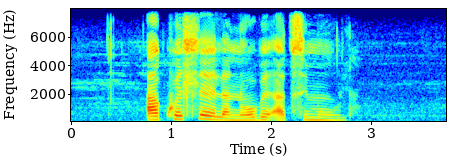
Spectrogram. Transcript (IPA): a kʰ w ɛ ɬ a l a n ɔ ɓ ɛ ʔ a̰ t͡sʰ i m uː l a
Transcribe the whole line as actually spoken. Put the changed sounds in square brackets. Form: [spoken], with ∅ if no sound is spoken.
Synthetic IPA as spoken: a kʰ w ɛ ɬ [ɛ] l a n ɔ ɓ ɛ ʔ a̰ t͡sʰ i m uː l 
